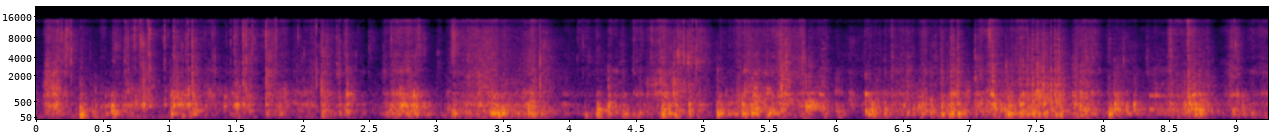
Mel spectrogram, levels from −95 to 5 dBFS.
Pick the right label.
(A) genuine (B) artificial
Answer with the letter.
A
